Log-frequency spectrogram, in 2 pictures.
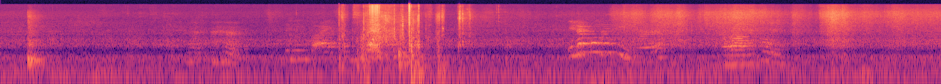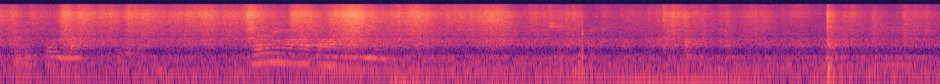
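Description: Indistinct, low-level talk between two people at a service counter over a steady low room hum, with a brief loud clatter about four seconds in.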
